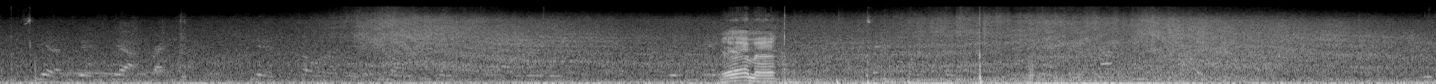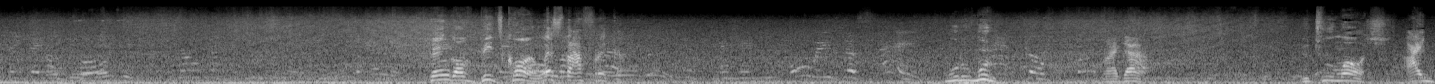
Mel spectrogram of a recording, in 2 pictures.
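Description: Wind rumbles outdoors on a street.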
